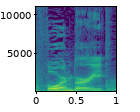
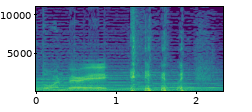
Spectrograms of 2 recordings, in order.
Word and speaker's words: Thornberry: pronounce that what is I said it wrong Thornbury what is it I'm Thornberry how are you to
